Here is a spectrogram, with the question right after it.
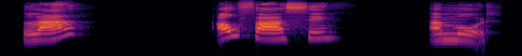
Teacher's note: This vowel sound is very similar to the A in father. This vowel sound is considered an open A sound because the jaw is low and the mouth is wide and open.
